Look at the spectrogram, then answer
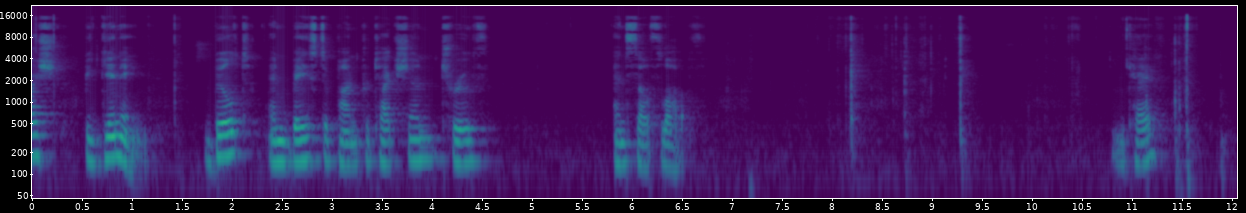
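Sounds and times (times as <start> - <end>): cards clicking: 8.0 - 9.6, 11.4 - 12.0.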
